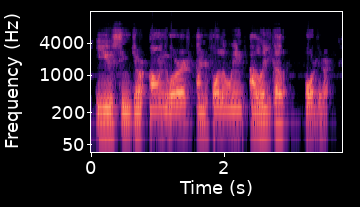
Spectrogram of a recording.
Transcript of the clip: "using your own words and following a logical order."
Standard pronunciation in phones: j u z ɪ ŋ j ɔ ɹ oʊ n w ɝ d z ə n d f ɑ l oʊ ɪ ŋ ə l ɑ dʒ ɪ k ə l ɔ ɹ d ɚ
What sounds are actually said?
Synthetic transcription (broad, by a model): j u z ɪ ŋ j ɔ ɹ oʊ n w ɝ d ə n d f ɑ l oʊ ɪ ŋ ə l ɑ dʒ ɪ k ə l ɔ ɹ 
